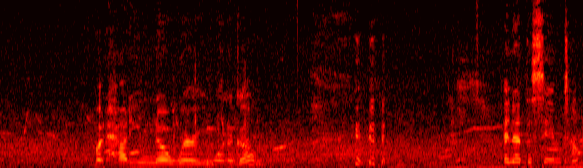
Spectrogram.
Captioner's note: giggles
